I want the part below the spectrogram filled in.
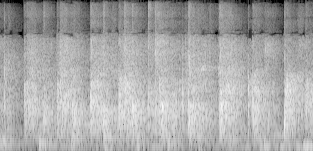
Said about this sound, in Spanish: Palmas a Jesucristo, hermanos, Dios. A ver, a ver, tres palmas Jesús.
